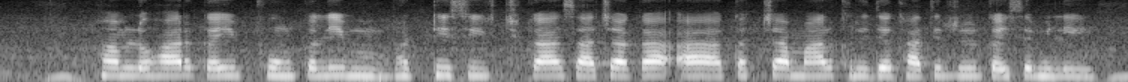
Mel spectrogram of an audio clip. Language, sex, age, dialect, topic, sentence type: Bhojpuri, female, 25-30, Southern / Standard, banking, question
